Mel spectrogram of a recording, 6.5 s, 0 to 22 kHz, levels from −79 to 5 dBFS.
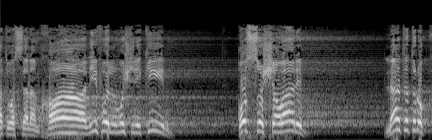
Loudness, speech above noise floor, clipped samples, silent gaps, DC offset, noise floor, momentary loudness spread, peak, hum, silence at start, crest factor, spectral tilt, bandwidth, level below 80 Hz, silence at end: -11 LUFS; 29 dB; under 0.1%; none; under 0.1%; -39 dBFS; 17 LU; 0 dBFS; none; 0 s; 12 dB; -1.5 dB/octave; 11 kHz; -56 dBFS; 0 s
